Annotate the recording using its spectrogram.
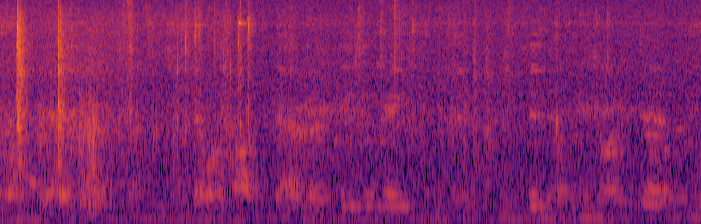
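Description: Small dogs growl and grumble playfully close by.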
